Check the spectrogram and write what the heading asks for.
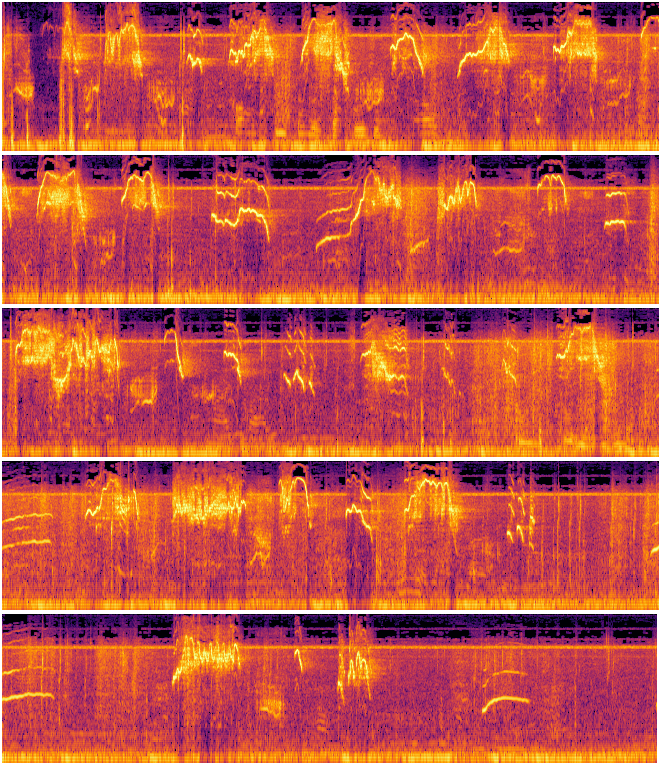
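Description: Newborn long-tailed macaque crying in distress: a long run of short, high-pitched cries, each rising and falling in pitch, coming one after another.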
